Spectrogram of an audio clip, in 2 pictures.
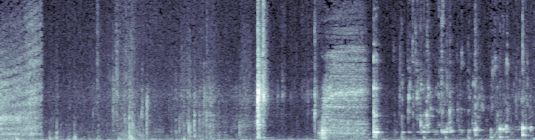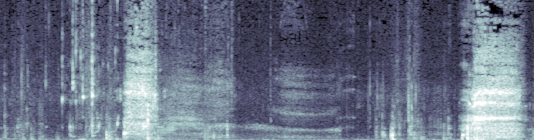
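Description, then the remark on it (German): Water pours into a glass in short splashy bursts with faint drips and clinks in between, fairly quiet, with no one talking. “Entschuldigung, ich brauche ein Glas Wasser.”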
